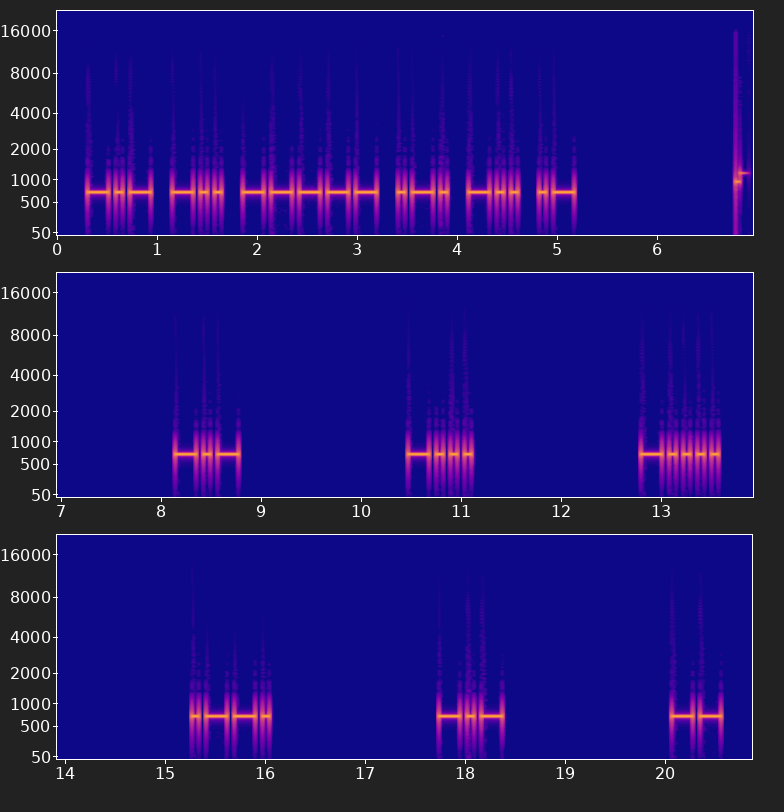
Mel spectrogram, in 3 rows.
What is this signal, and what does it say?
Morse code, heard as a keyed tone, about 17 wpm, spaced as for 7 wpm, 700 Hz. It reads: KD0RDA KB6PKM
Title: USA Call Signs - 8x Character Spacing - 17wpm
